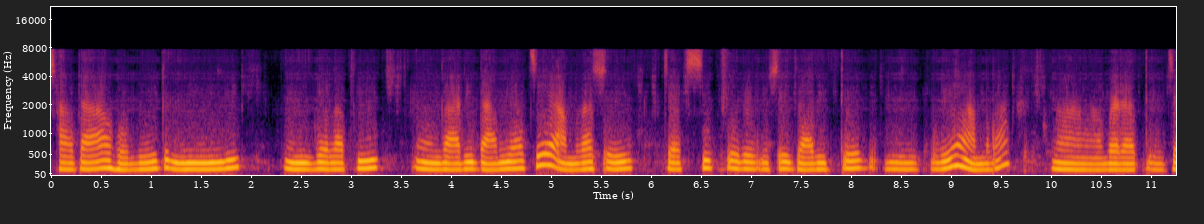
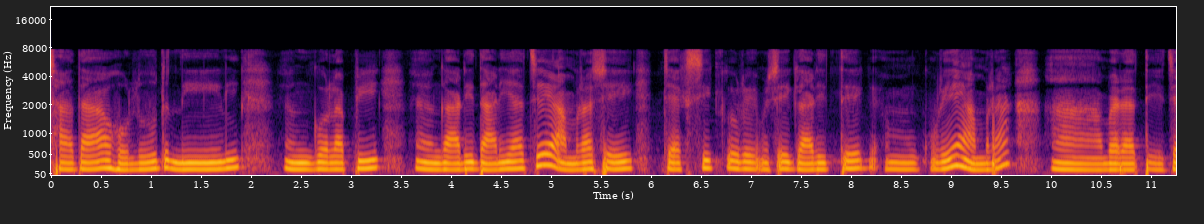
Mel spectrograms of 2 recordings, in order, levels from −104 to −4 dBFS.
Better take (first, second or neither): second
